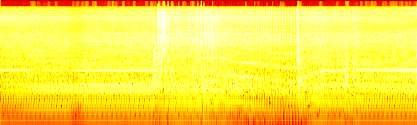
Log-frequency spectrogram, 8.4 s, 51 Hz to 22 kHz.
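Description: An Eastonmade 12-22 log splitter idles steadily, then a hard maple round with knots cracks and splinters under the wedge, loud snapping and creaking bursts over the engine drone, with no talk.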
